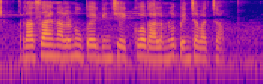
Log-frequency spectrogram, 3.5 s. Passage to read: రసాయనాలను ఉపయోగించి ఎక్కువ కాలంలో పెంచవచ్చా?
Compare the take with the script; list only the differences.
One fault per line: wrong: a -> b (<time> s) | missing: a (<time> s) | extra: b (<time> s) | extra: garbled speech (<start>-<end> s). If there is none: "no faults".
no faults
